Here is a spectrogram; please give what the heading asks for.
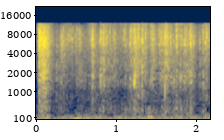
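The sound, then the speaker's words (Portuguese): Paper tearing as a letter is ripped up. A loud, steady crackling rip runs for about two seconds with uneven bursts of texture and no voices. “O senhor está rasgando a carta?”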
